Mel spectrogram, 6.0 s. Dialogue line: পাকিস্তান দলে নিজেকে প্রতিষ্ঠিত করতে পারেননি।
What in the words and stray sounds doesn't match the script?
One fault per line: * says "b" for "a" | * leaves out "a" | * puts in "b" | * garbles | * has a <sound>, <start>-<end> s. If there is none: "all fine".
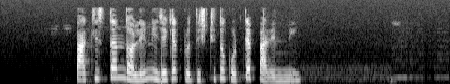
all fine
